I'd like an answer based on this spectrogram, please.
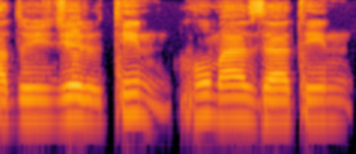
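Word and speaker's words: هُمَزَةٍ: দুই জের তিন হুমাজাতিন এখানে থামলে হবে হুমাজাহ একবার আমি পূর্ণাঙ্গটা উচ্চারণ করছি যেটা বানান করলে যেটা হয় প্রথমবার আমি পূর্ণাঙ্গ উচ্চারণ করেছি বানান করলে যেটা হয় যেমন হুমাজাতিন তারপরে হচ্ছে থামলে যেটা হয় সেটার উচ্চারণ করেছি হুমাজাহ দুই জবর ওয়ালা হরফে থামলে এক আলিফ টেনে পড়তে হয় তবে গোল তা এর উপর দুই জবর থাকলে সেখানে থামলে কোন টান হবে না বরং সেটা হা হয়ে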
